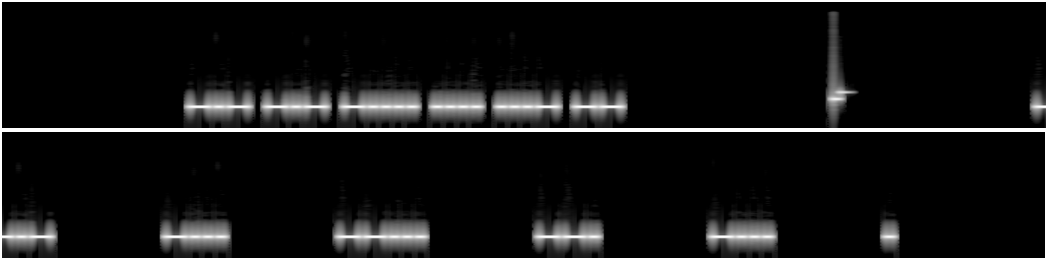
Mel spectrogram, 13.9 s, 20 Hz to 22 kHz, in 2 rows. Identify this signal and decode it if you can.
Morse code, heard as a keyed tone, about 28 wpm, spaced as for 14 wpm, 700 Hz. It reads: KK6HVM KB7GBE
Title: USA Call Signs - 6 Characters - 6x Character Spacing - 28wpm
